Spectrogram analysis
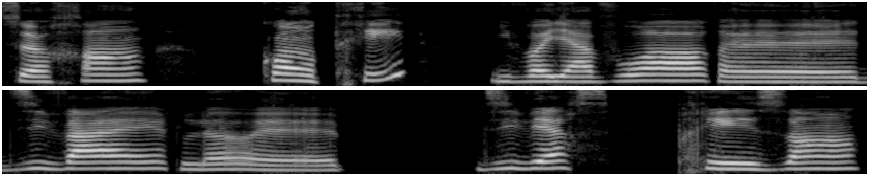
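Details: Stuttering in a board member of a stuttering association, with part-word and word repetitions.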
